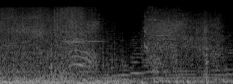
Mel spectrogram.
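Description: Fight-scene soundtrack music under cartoon battle sound effects: a sustained rushing blast and crashing impacts.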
